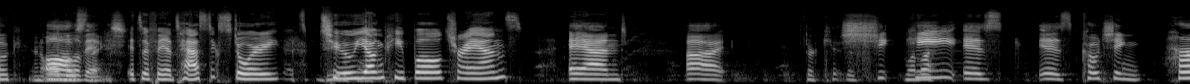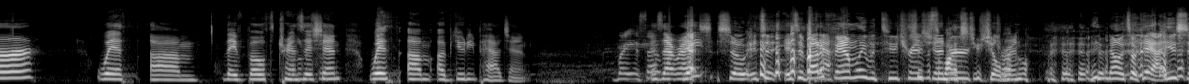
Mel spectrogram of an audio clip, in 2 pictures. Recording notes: we hosted a party with former guests, Patreon sponsors, friends, and family at Sofie's Salon to record our 100th episode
